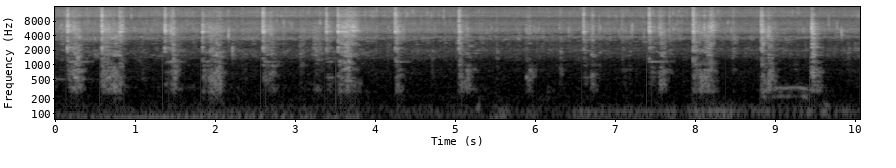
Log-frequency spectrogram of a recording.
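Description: Onions fry in oil with salt under a soft background sizzle, while a spatula strikes the pan in repeated sharp scraping and tapping strokes at an irregular pace. No voices.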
